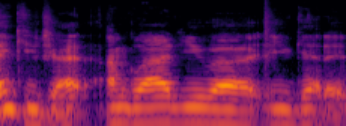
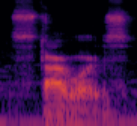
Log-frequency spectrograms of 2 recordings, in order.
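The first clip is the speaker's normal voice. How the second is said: deep dramatic title; 7 semitones lower, 5 dB quieter than usual. Shown as a demonstration. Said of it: "I call this one".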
